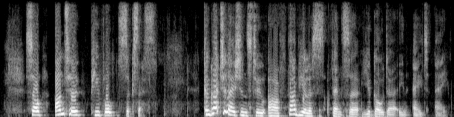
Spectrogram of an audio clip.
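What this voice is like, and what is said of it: Croaky, strained hoarse voice. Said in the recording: “my voice is a bit croaky, but I was doing a lot of shouting and cheering last night ... I can hardly talk”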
